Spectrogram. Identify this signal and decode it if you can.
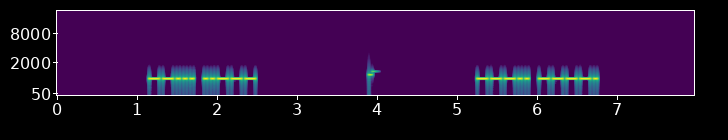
Morse code, heard as a keyed tone, about 28 wpm, 700 Hz. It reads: 72 89
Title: Numbers - 2-Digit 28wpm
